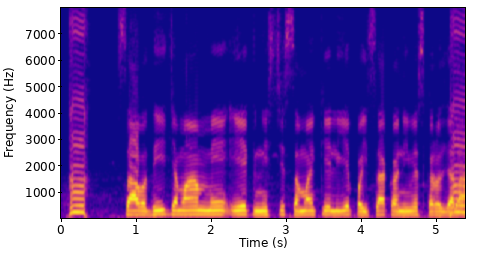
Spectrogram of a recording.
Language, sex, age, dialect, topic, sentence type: Bhojpuri, male, 18-24, Western, banking, statement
